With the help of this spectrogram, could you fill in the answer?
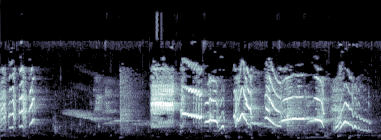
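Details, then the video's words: Oriental magpie-robin in loud, sharp song, a master recording for training birds, with a wild river setting. Brief chips open before a long, steady run of tightly packed whistled slurs, buzzy notes and fast trills. "Masteran Kacer Gacor Tajam Full Isian"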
